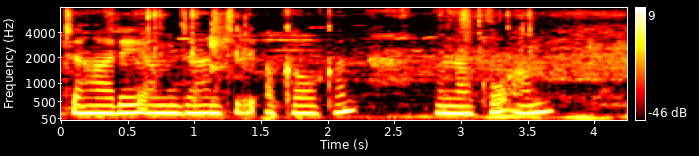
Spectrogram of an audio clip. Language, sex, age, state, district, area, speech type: Santali, female, 30-45, Jharkhand, East Singhbhum, rural, spontaneous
